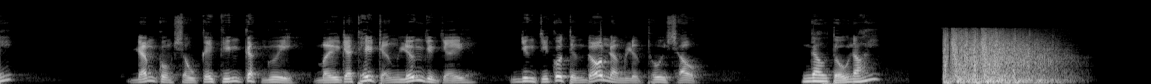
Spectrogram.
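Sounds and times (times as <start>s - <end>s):
speech: 0.0s - 0.2s, 1.3s - 7.1s, 8.0s - 9.6s
thunderous blast from a lightning strike directly overhead: 9.4s - 11.0s.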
